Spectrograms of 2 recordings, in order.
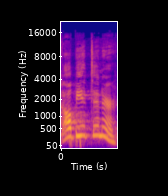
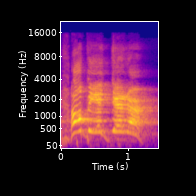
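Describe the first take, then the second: First: It is said calmly, at normal volume. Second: It is said loudly, like shouting.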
